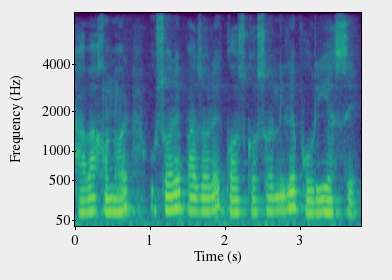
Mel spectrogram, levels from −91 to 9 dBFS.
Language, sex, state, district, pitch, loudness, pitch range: Assamese, male, Assam, Kamrup Metropolitan, 140 Hz, -15 LUFS, 130-150 Hz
